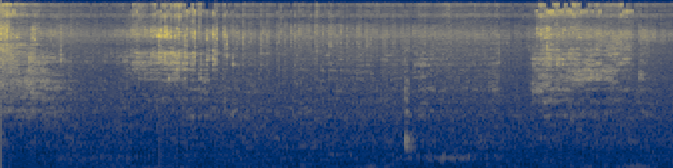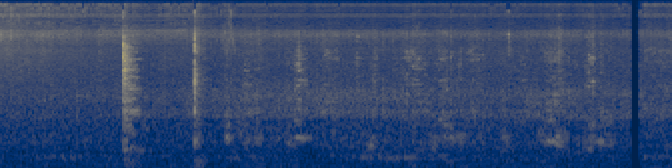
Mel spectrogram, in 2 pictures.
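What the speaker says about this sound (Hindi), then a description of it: "अब इसमें हम पानी ऐड कर देंगे।" Water poured into fried masala in a pan while making cabbage kofta gravy: soft splashing bursts of pouring, interspersed with a few faint clinks and drips, fairly quiet and without any talking.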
